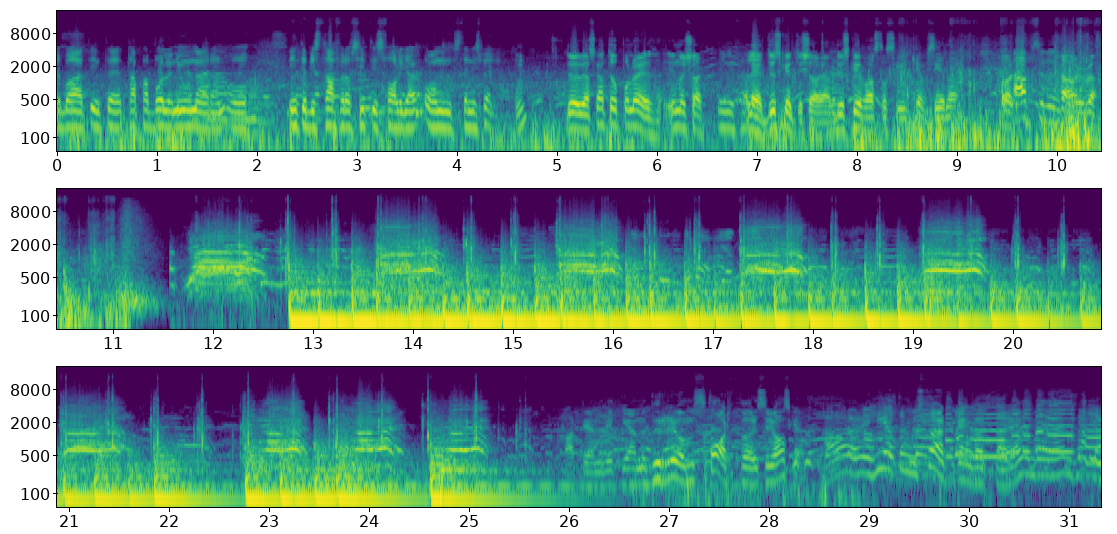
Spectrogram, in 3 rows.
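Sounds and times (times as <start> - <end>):
speech: 0.0 - 11.2, 26.8 - 31.3
football supporters chanting in the stands: 11.6 - 26.9.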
